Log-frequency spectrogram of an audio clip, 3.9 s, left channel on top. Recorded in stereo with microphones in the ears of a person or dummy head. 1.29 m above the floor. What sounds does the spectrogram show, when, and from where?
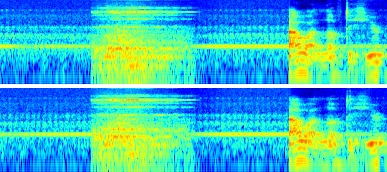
0.9 s a whoosh: 20° right (ahead or behind), 0.8 m
2.9 s a man speaking: 35° left (ahead or behind), 0.9 m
